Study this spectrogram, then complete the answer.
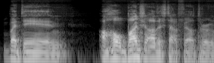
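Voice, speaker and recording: A man with a fairly low pitch rushes along at a very fast pace in a monotone, flat intonation, with audible room echo. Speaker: stand-up comedian. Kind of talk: casual interview chat. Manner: loud; fast, halting with repetitions.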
